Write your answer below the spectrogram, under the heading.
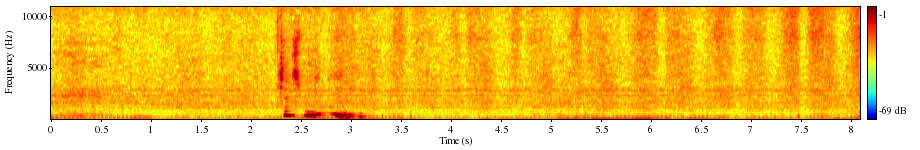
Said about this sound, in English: Oh, those purrs, those purrs. Yes, yes, yes.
